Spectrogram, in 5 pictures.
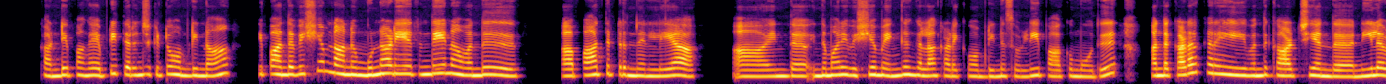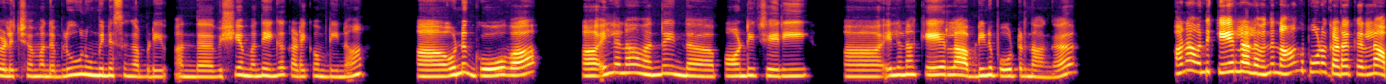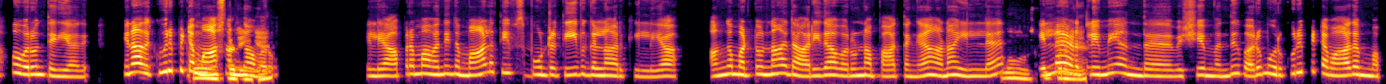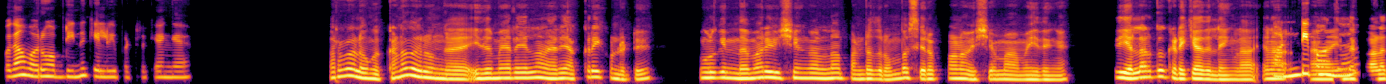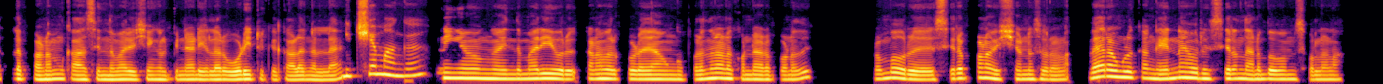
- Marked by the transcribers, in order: in English: "ப்ளூ லூமினென்ஸ்"; in English: "மாலத்தீவ்ஸ்"; other noise
- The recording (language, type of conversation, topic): Tamil, podcast, உங்களின் கடற்கரை நினைவொன்றை பகிர முடியுமா?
